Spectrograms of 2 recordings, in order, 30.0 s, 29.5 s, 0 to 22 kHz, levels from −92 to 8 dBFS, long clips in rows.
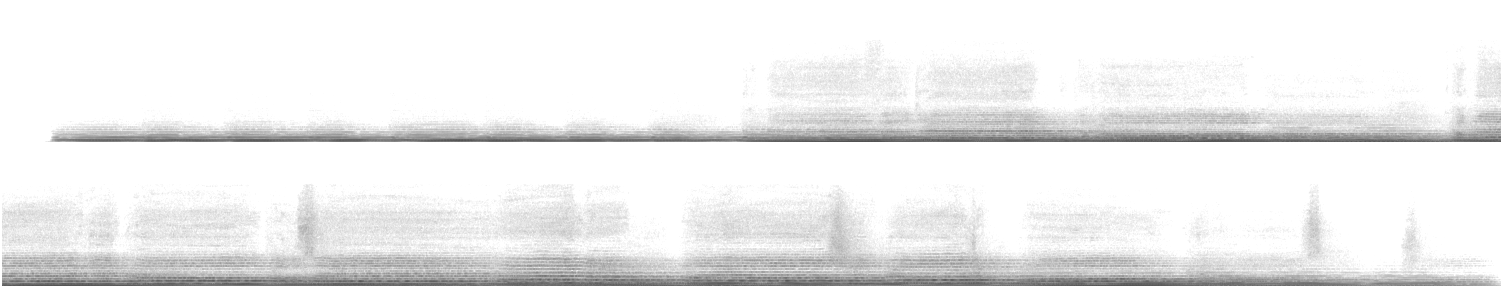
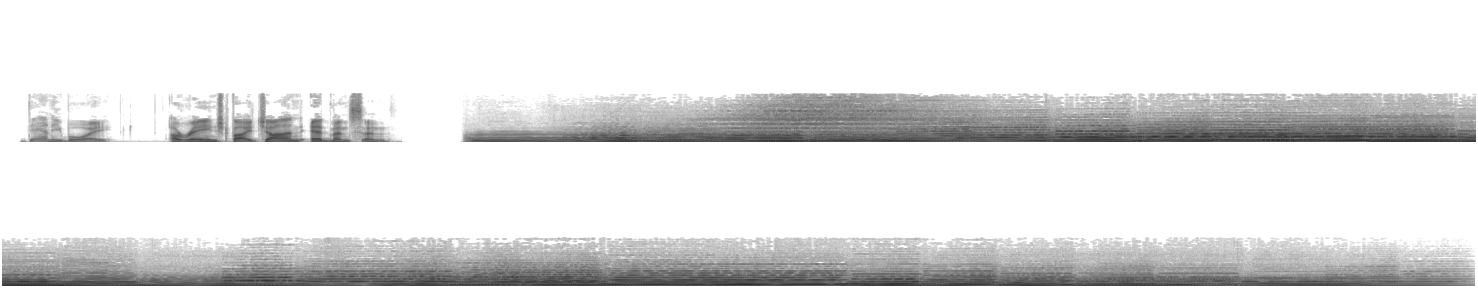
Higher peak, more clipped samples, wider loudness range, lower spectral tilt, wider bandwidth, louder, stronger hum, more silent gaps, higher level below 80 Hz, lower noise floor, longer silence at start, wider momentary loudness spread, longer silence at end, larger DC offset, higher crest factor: second, -18 dBFS vs -2 dBFS; neither; second, 4 LU vs 13 LU; first, -9 dB/octave vs -7.5 dB/octave; first, 10.5 kHz vs 7.8 kHz; second, -33 LUFS vs -18 LUFS; neither; second, none vs 4.03-4.55 s; second, -44 dBFS vs -38 dBFS; second, -53 dBFS vs under -90 dBFS; first, 0.5 s vs 0.3 s; second, 9 LU vs 13 LU; about the same, 0.15 s vs 0.1 s; neither; about the same, 14 dB vs 16 dB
